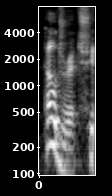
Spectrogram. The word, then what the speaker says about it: Eldritch: Is it Eldritch or Eldrick? I don't know. – Eldritch? How do they spell it? – I think it's TCH. – Eldritch, yeah. – Yeah. – Like, Witch. – Yeah, Eldritch Evolution. – Stitch or Rich.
